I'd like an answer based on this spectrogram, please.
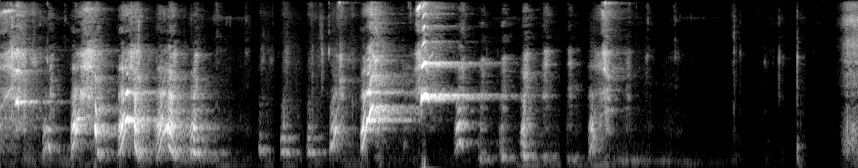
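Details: Shih Tzu dog at home meeting its owner's mother, giving a rapid string of sharp, yappy barks in the first two seconds, then scattered single barks and whines, with people laughing nearby.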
